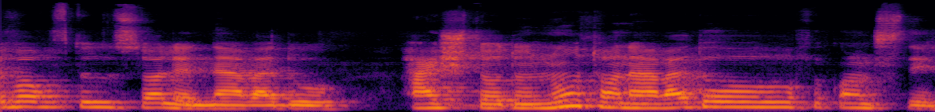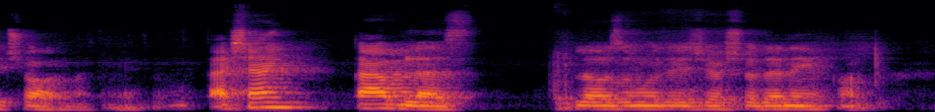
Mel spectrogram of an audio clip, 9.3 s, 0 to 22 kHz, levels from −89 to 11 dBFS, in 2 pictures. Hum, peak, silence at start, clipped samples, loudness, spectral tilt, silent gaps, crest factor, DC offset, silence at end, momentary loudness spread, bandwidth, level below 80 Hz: none; -4 dBFS; 0 s; under 0.1%; -19 LUFS; -6 dB/octave; none; 14 dB; under 0.1%; 0.3 s; 12 LU; 16.5 kHz; -72 dBFS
